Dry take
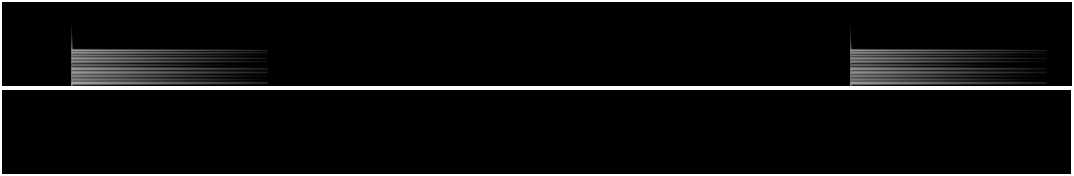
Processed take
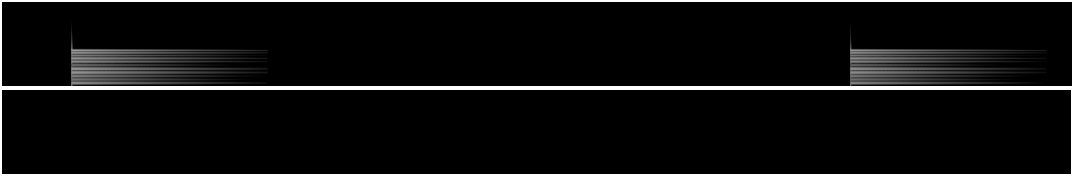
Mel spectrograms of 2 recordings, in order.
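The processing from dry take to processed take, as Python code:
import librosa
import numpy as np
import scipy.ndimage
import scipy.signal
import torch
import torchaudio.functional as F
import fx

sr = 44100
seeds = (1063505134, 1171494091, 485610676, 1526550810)

y = fx.low_shelf(x, sr, hz=290.0, db=-10.0)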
